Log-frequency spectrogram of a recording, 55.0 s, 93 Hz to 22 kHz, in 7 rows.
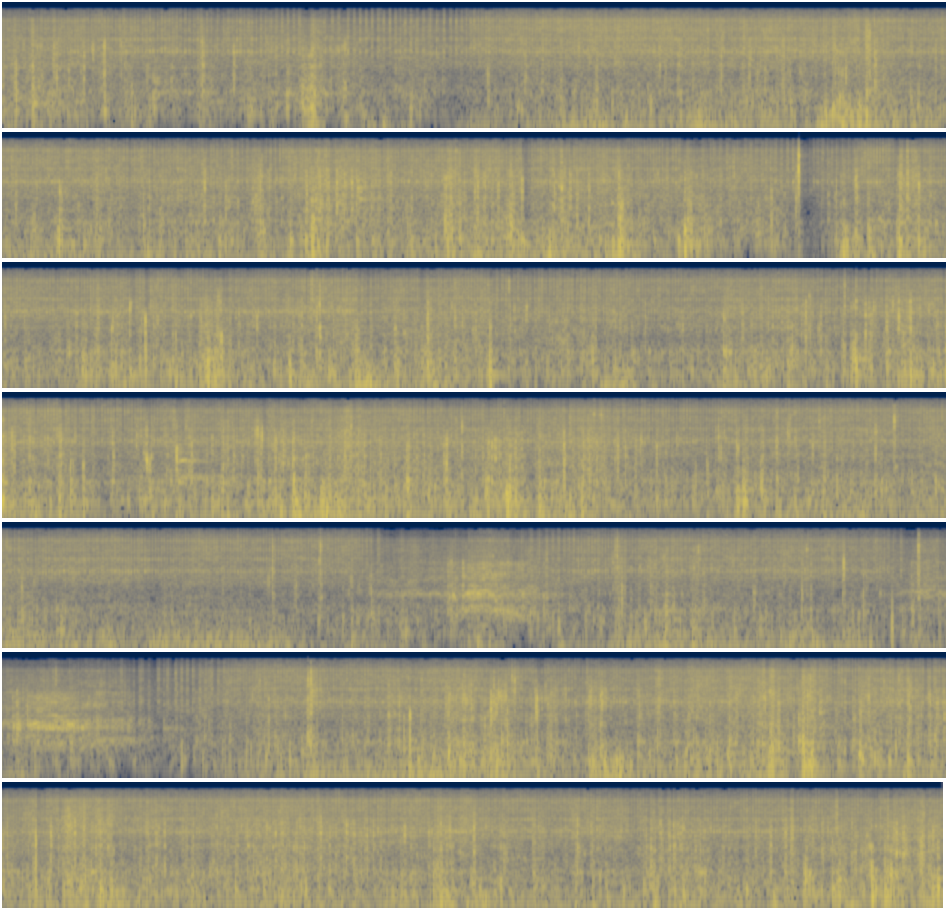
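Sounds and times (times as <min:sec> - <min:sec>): bike knocking and rattling: 0:00.0 - 0:55.0
bike tyres rumbling over stones: 0:00.0 - 0:55.0.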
